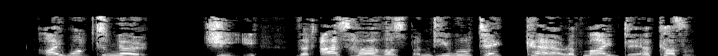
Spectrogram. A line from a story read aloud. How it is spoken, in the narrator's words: Edward wheezed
